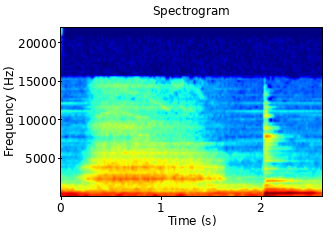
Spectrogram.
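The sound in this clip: A deep breath drawn in through the nose hisses softly for about a second and a half during a guided meditation. It sits over a steady, calm tonal drone.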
